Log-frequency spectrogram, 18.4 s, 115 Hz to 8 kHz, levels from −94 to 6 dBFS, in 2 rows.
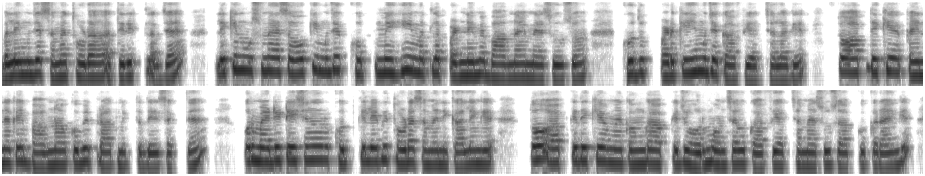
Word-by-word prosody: भले 185 +3 +7
ही 200 - +5
मुझे 200 +1 +4
समय 185 -2 0
थोड़ा 185 0 +3
अतिरिक्त 185 +2 0
लग - - -2
जाए। 175 +4 -1 0.4
लेकिन 260 +4 +3
उसमें 245 0 0
ऐसा 235 -1 +1
हो 220 +1 +3
कि 275 - +2
मुझे 245 +1 +1
खुद 215 -1 -2
में 225 0 +4
ही 255 +2 +4
मतलब 225 -1 0
पढ़ने 195 +1 +4
में 205 0 +1
भावनाएँ 175 0 -1
महसूस 170 -1 0
हों। 175 +1 -1 0.4
खुद 210 +2 +2
पढ़ 190 +1 +3
के 200 +3 -2
ही 225 +1 +5
मुझे 230 -2 +4
काफ़ी 165 -1 -1
अच्छा 160 +1 -4
लगे। 160 +2 -2 0.3
तो 240 - +3
आप 230 0 -1
देखिए 230 0 +2
कहीं 200 0 +3
न 200 0 +2
कहीं 220 +2 0
भावनाओं 185 +1 -2
को 195 0 +1
भी 210 +2 +2
प्राथमिकता 175 -3 -6
दे 170 0 0
सकते 170 +1 -8
हैं। 195 - -2 0.4
और 225 - +4
मेडिटेशन 225 +1 +3
और 235 0 +1
खुद 200 -1 0
के 220 - +1
लिए 220 0 +3
भी 235 +2 -1
थोड़ा 200 0 +2
समय 190 -2 -2
निकालेंगे 190 +1 -1 0.4
तो 235 +1 +7
आपके 210 +1 -1
देखिए 220 0 +3
मैं 205 -1 0
कहूँगा 195 0 0
आपके 190 0 -3
जो 195 -1 +2
हार्मोन्स 185 +1 0
हैं 190 - +2
वो 195 - +2
काफ़ी 165 +2 -1
अच्छा 175 0 -5
महसूस 175 +1 -2
आपको 170 +1 -5
कराएँगे। 175 - -4
195 Hz, 225 wpm, -22 LUFS, 175-220 Hz, 0.4 s, भले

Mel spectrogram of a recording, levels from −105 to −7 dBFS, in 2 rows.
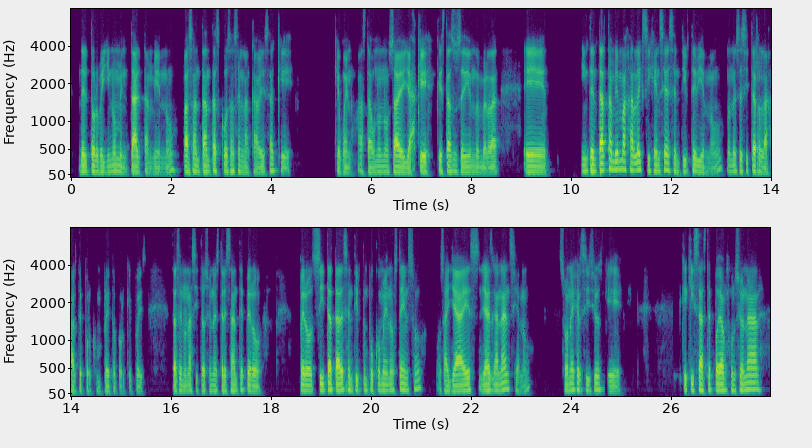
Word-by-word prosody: del 105 -2 +2
torbellino 100 0 0
mental 95 -2 +2
también, 85 0 -6
¿no?, 125 +8 -8
pasan 100 +1 +3
tantas 105 +2 +1
cosas 105 +1 -2
en 100 -3 -3
la 90 -1 -5
cabeza 95 +7 -4
que 90 -6 -6 0.8
que, - - -3
bueno, 90 -2 -5
hasta 90 - -3
uno 95 +2 -4
no 100 -1 -4
sabe 95 -1 +5
ya 95 -1 0
qué 100 -2 +3
qué 105 - 0
está 100 0 +2
sucediendo 100 -2 -1
en 90 - -6
verdad, 90 +1 -1 0.5
eh, 100 -3 +3 0.7
intentar 115 +3 +5
también 145 0 +3
bajar 145 -3 +3
la 135 - +5
exigencia 115 0 -1
de 135 - +1
sentirte 105 0 -2
bien, 95 -3 -3
¿no?, 90 - -10
no 110 - -6
necesitas 105 -1 0
relajarte 95 -4 -2
por - - -9
completo - - -7
porque, - - -12
pues, 90 -1 -10 0.4
estás - - 0
en 100 - -2
una 100 +1 -3
situación 95 0 -5
estresante, 100 +3 -2
pero 95 -5 0 0.8
pero 100 -1 +4
sí 110 +3 -1
tratar 110 -1 +6
de - - +6
sentirte 110 -1 -3
un 105 - -7
poco 110 +1 -3
menos 110 0 -2
tenso, 130 +6 -2 0.2
o - - -13
sea, 95 - -1
ya 100 +2 +5
es 110 +1 0
ya 105 +1 +3
es 105 - +1
ganancia, 115 +4 0
¿no?, 90 +1 -13 0.5
son 105 +2 -2
ejercicios 115 0 -2
que 90 -4 -5 1.2
que - - 0
quizás 110 0 +2
te 120 - 0
puedan 110 -2 +4
funcionar, 115 +4 +1
105 Hz, 155 wpm, -25 LUFS, 95-110 Hz, 1.2 s, tratar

